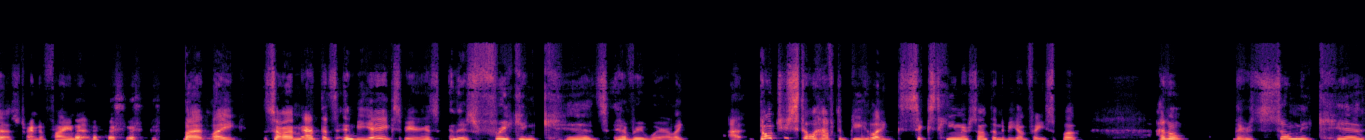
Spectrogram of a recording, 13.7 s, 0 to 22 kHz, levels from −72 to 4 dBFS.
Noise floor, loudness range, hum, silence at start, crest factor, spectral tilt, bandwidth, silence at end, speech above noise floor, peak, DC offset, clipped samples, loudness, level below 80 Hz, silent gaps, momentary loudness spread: -46 dBFS; 5 LU; none; 0 s; 18 dB; -4.5 dB/octave; 15.5 kHz; 0 s; 28 dB; -2 dBFS; under 0.1%; under 0.1%; -19 LUFS; -60 dBFS; 7.05-7.22 s; 10 LU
